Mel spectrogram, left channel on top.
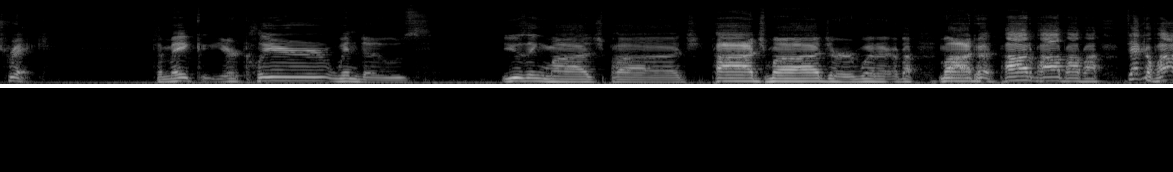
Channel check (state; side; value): silent; right; digital silence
